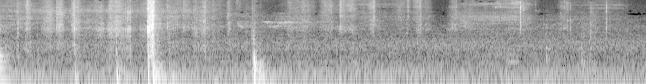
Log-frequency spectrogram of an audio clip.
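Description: Hands handling a brass quick-connect coupler and fittings on a soft-wash wand: a few sharp clicks and knocks, the loudest about two seconds in and another about three seconds in, over quiet rubbing.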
